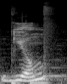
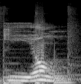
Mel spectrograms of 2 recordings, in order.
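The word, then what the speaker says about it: guion: tilde o sin tilde esta palabra tiene doble grafía porque se articula de dos formas algunas personas pronuncian guión y otras pronuncian en dos sílabas y dicen guión pero después de la edición del 2010 de la rae se suprime dicha opción es decir la segunda guión porque se considera que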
